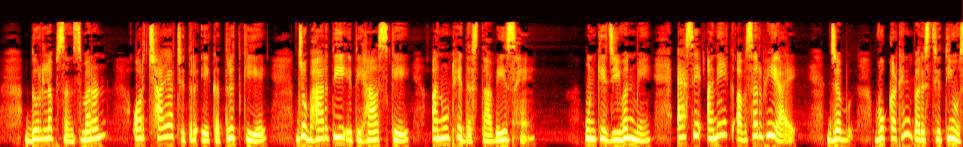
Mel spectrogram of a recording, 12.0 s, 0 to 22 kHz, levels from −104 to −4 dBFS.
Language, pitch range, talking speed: Hindi, 200-260 Hz, 120 wpm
